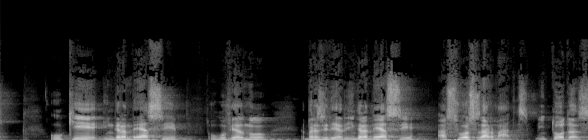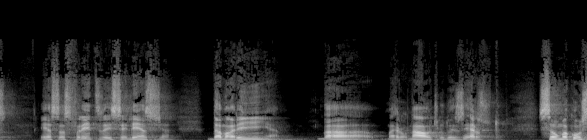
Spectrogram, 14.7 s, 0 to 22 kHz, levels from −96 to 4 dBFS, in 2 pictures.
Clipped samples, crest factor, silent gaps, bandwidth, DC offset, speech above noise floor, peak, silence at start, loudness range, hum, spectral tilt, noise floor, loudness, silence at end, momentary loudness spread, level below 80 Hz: under 0.1%; 20 dB; none; 15.5 kHz; under 0.1%; 37 dB; -6 dBFS; 0.65 s; 3 LU; none; -4 dB/octave; -63 dBFS; -25 LUFS; 0 s; 16 LU; -54 dBFS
